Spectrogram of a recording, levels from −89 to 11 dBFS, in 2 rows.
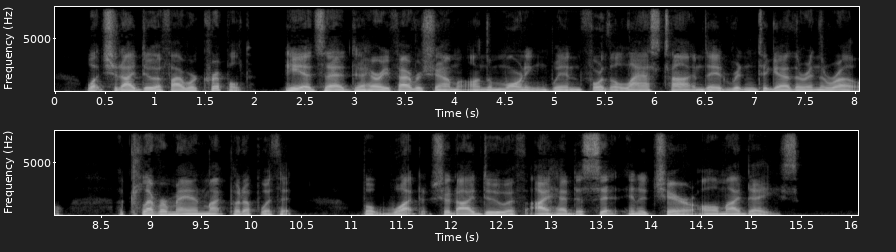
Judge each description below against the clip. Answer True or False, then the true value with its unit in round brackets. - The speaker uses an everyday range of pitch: True (4.0 semitones)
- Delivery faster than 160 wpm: True (200 wpm)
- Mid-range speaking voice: False (95 Hz)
